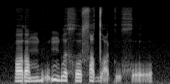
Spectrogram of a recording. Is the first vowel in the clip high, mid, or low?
low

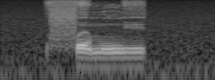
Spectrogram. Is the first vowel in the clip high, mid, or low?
low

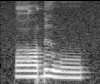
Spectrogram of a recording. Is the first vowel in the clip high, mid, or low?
mid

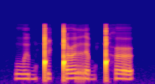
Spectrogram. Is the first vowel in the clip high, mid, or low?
high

